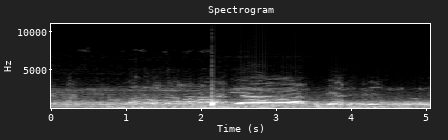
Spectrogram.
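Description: A small motorcycle passes close by.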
